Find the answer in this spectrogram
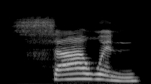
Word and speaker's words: Samhain: Okay, it's a Gaelic word pronounced as Samhain.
